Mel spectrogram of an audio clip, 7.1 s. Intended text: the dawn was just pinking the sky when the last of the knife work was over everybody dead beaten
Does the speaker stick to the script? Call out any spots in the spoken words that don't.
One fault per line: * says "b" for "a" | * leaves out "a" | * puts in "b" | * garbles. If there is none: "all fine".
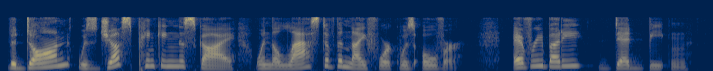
all fine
